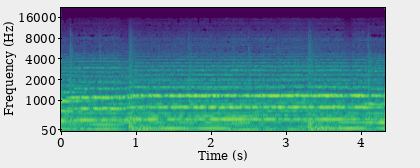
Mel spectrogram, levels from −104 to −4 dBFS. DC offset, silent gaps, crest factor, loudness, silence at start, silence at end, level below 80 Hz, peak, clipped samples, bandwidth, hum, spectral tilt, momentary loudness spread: under 0.1%; none; 14 dB; -22 LUFS; 0 s; 0 s; -38 dBFS; -8 dBFS; under 0.1%; 9.8 kHz; none; -7.5 dB/octave; 3 LU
